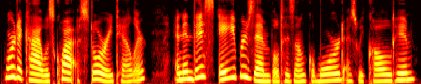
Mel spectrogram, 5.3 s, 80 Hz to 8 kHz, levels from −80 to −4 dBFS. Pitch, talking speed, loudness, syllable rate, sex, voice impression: 240 Hz, 205 wpm, -17 LUFS, 5.8 syllables/s, female, very feminine, slightly adult-like, slightly thin, tensed, slightly powerful, bright, hard, clear, fluent, cute, very intellectual, refreshing, sincere, slightly calm, friendly, reassuring, very unique, slightly elegant, wild, very sweet, very lively, slightly intense, very sharp, light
